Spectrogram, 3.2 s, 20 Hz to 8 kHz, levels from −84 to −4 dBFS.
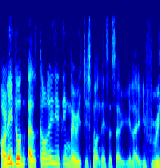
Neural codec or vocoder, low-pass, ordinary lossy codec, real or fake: codec, 16 kHz, 0.8 kbps, ZipCodec; 7.2 kHz; MP3, 48 kbps; fake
